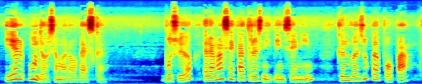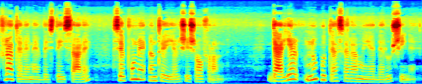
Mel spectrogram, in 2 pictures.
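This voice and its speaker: A man reading a classic novel aloud as an audiobook narrator, in a measured, expressive way. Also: a little high.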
